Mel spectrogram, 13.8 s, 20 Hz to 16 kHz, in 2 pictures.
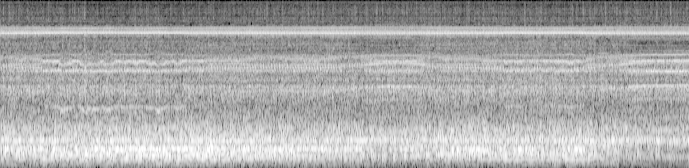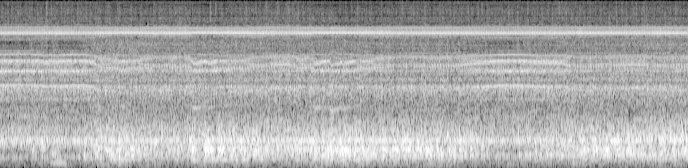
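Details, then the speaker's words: Rebuilt Sieg mini lathe making its first facing cut on pipe with a carbide tip at about 300 rpm: steady high motor whine and cutting screech, with pitch sagging as the cut loads the motor down; motor bogging under cutting load. "It's definitely different to use. It's not like the other one. You guys can probably hear it loading down."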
